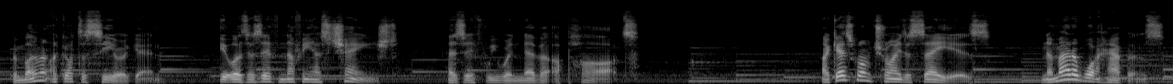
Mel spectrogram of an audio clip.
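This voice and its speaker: A man voicing an awkward, earnest high school protagonist who speaks hesitantly in a visual novel. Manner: hesitant, halting, stammering.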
